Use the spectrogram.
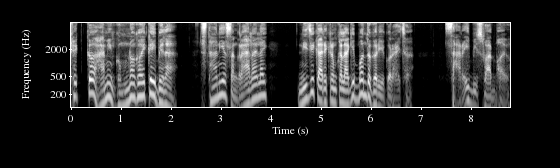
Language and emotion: Nepali, sad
